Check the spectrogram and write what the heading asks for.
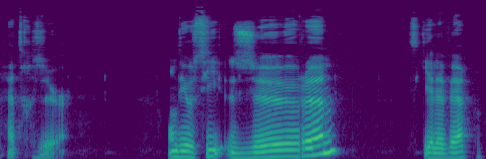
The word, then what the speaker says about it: zeuren: On dit aussi zeuren, ce qui est le verbe pour dire râler.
